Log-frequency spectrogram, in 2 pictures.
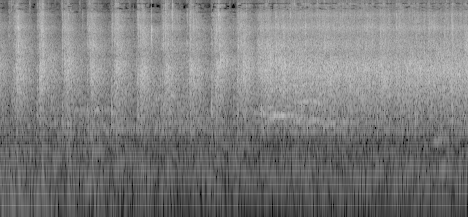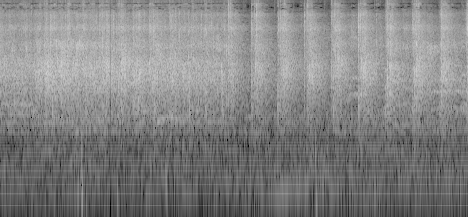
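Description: A hall full of people applauding and chanting in celebration of an approved vote. The clapping is rhythmic and in unison, about two claps a second, at the start and again near the end, and turns into denser, continuous applause in the middle.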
